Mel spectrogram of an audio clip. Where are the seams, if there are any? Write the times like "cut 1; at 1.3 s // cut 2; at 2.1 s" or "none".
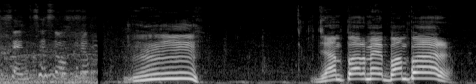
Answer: cut 1; at 1.1 s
